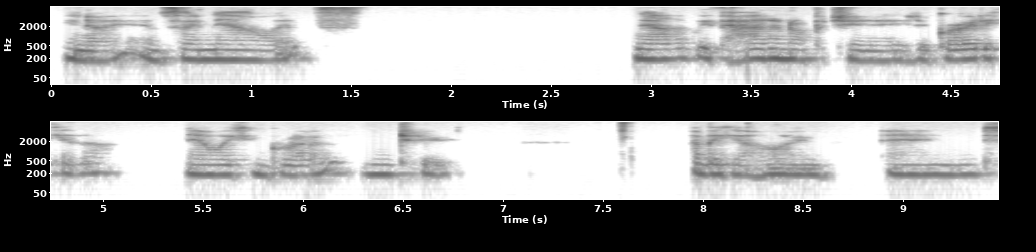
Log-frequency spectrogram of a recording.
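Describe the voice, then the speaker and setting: A woman's voice: fairly low pitch, warm tone, slightly rough, rough recording. A woman co-hosting a podcast, talking casually and reflectively in earnest, unfolding phrases from personal experience. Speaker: podcast co-host.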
